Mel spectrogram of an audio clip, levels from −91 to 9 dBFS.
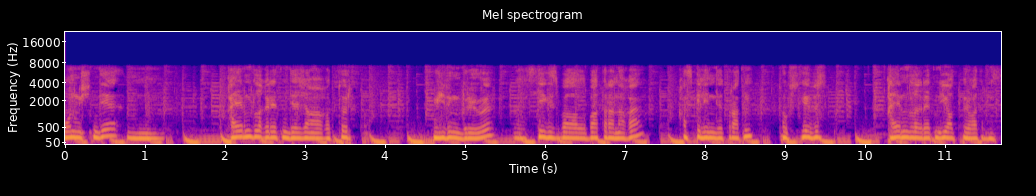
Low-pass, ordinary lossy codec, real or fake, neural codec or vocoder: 7.2 kHz; none; real; none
